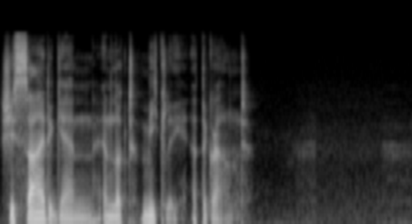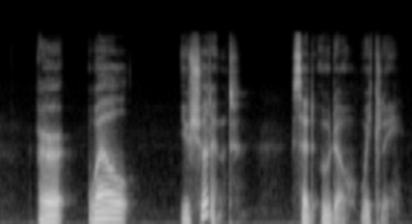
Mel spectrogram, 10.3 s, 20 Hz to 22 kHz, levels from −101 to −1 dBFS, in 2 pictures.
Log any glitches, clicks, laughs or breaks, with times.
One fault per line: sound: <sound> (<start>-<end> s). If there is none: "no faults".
no faults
